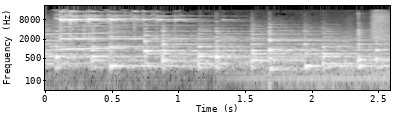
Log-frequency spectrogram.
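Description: A small door bell of a hardware store jingles rapidly and repeatedly in bright, overlapping metallic rings as someone bursts in one afternoon in autumn 1956, moderately loud, ending with a brief soft rustle of noise.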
